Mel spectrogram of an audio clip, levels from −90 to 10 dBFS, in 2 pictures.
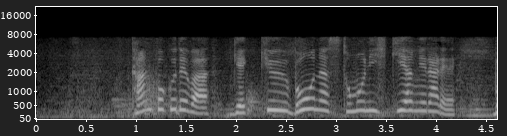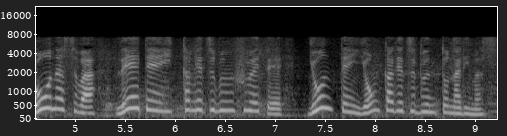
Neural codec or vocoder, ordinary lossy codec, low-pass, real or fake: codec, 16 kHz in and 24 kHz out, 1 kbps, XY-Tokenizer; MP3, 48 kbps; 7.2 kHz; fake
